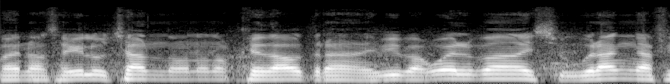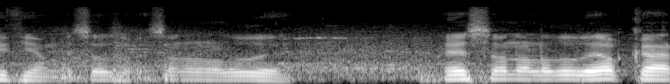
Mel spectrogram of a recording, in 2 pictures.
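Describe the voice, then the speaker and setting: A man talks at a fairly quick pace in a fairly high pitch, his intonation monotone and flat, with noticeable background noise behind him. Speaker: radio co-commentator. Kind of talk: casual football co-commentary. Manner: chatty, halting with repeated words.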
